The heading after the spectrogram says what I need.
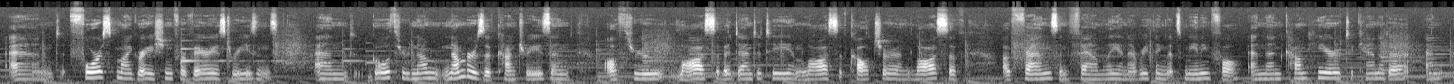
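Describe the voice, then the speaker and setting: A woman who is a clinical manager speaking earnestly in a documentary interview, measured and repeating words as she thinks. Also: medium pitch, fairly even intonation, vocal fry. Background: music.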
